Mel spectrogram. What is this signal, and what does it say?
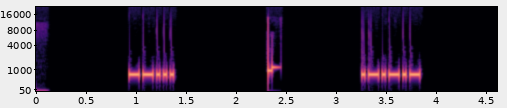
Morse code, heard as a keyed tone, about 36 wpm, 700 Hz. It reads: 7 .
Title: Single Character (Letter:Number:Punctuation:Prosign) 35wpm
